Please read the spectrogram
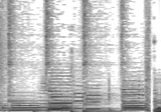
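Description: Instrumental background music, a quick run of short pitched notes, cutting off abruptly just before the end.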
